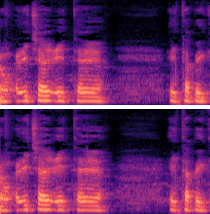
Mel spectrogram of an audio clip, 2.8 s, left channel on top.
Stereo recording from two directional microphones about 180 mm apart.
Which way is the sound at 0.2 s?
5° left (ahead or behind).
